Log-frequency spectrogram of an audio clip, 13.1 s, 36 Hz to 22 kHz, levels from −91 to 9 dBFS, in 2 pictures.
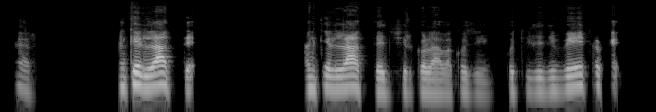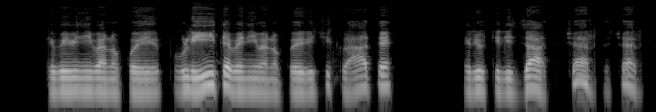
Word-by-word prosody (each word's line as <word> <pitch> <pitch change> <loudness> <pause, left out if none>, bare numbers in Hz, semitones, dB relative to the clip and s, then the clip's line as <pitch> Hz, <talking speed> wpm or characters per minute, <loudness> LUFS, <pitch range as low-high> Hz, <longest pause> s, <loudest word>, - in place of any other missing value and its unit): Cer - - -13 0.9
anche 150 +4 +6
il 150 -3 +6
latte 160 +1 +6 1.1
anche 140 +2 -1
il 140 -1 +1
latte 140 -5 +4
circolava 110 -1 -4
così, 110 -2 -12 0.2
bottiglie 120 +1 -10
di 125 +2 -8
vetro 150 +4 +1
che - - -5 0.8
che 120 - -4
vi 125 +1 +1
venivano 125 -2 -2
poi 115 +1 -3
pulite, 135 +6 +2
venivano 120 -2 -3
poi 115 +3 -3
riciclate 140 +5 -5 0.6
e 120 - -13
riutilizzate. 120 -1 -2
Certo, 120 - -7
certo. 145 -2 -7
125 Hz, 115 wpm, -27 LUFS, 115-145 Hz, 1.1 s, anche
